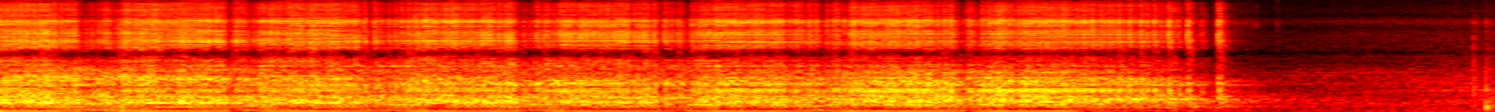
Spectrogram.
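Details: Rattling noise during all washer cycles, just after tub bearing and seals were replaced; agitator seems fine. Loud rough hiss-and-rattle with faint uneven clatter about four times a second, then stops; rattle source undetermined.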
